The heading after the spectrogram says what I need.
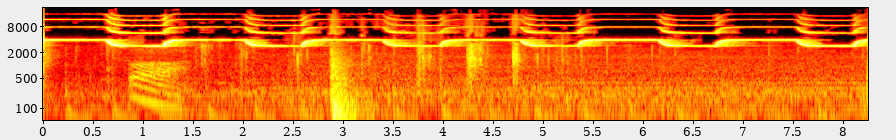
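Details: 1986 Opel Manta Berlinetta during engine rebuild: loud piercing siren sweeping up and down about twice a second, the car's alarm going off; the engine immobiliser was then turned off.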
